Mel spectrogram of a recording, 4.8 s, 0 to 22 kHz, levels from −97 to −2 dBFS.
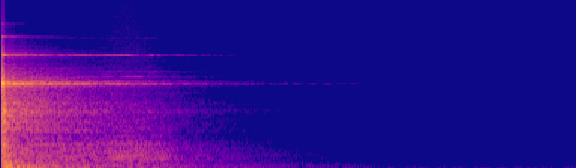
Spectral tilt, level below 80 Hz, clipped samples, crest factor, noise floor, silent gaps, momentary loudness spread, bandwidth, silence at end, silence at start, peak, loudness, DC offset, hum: -1.5 dB/octave; -48 dBFS; under 0.1%; 32 dB; -89 dBFS; none; 24 LU; 13 kHz; 3.6 s; 0 s; -2 dBFS; -27 LUFS; under 0.1%; none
